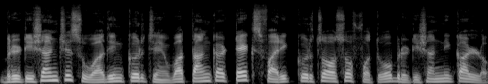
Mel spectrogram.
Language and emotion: Goan Konkani, neutral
